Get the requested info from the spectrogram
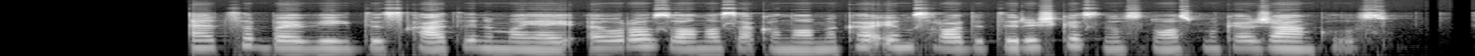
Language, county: Lithuanian, Panevėžys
